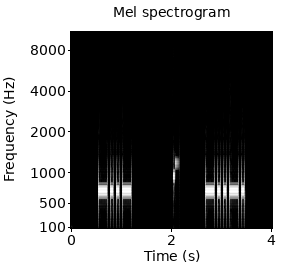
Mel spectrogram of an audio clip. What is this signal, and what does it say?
Morse code, heard as a keyed tone, about 20 wpm, 700 Hz. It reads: X /
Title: Single Character (Letter:Number:Punctuation:Prosign) - Rapid-Fire - 20wpm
